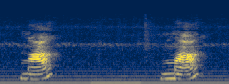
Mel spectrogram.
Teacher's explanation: the second tone is a rising tone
